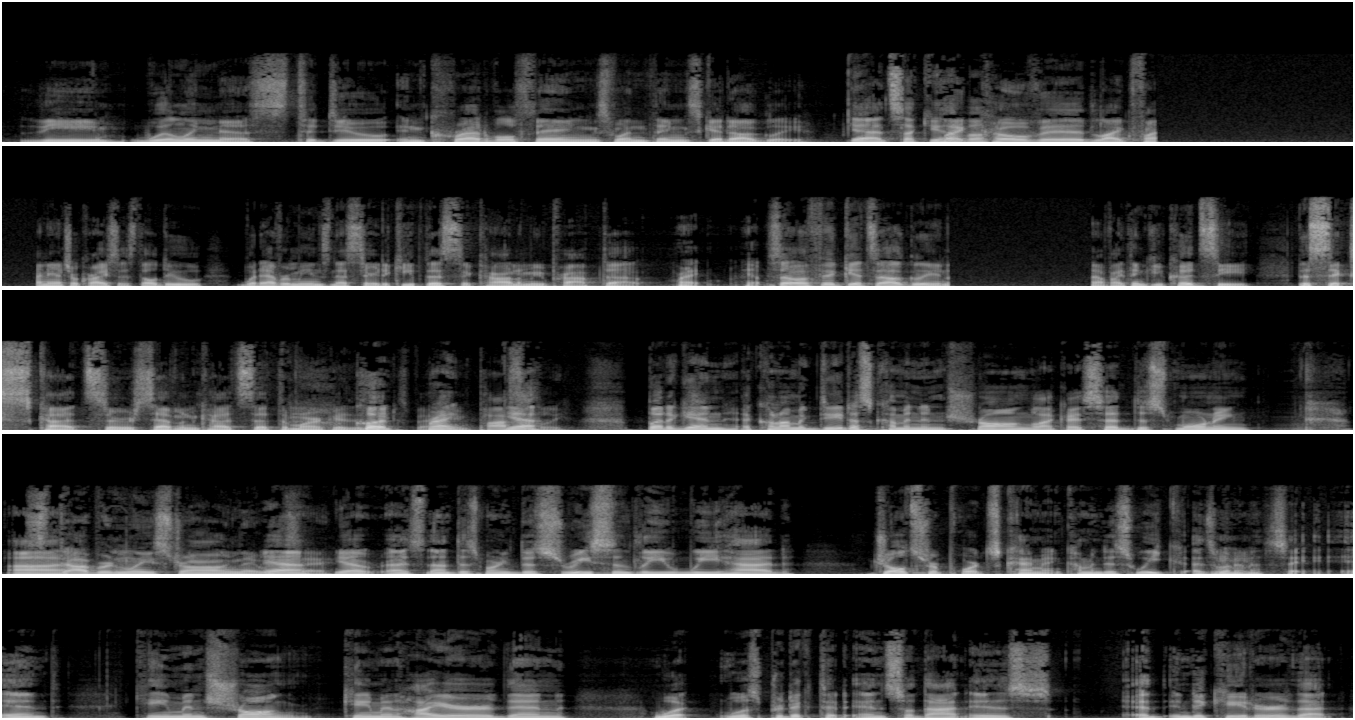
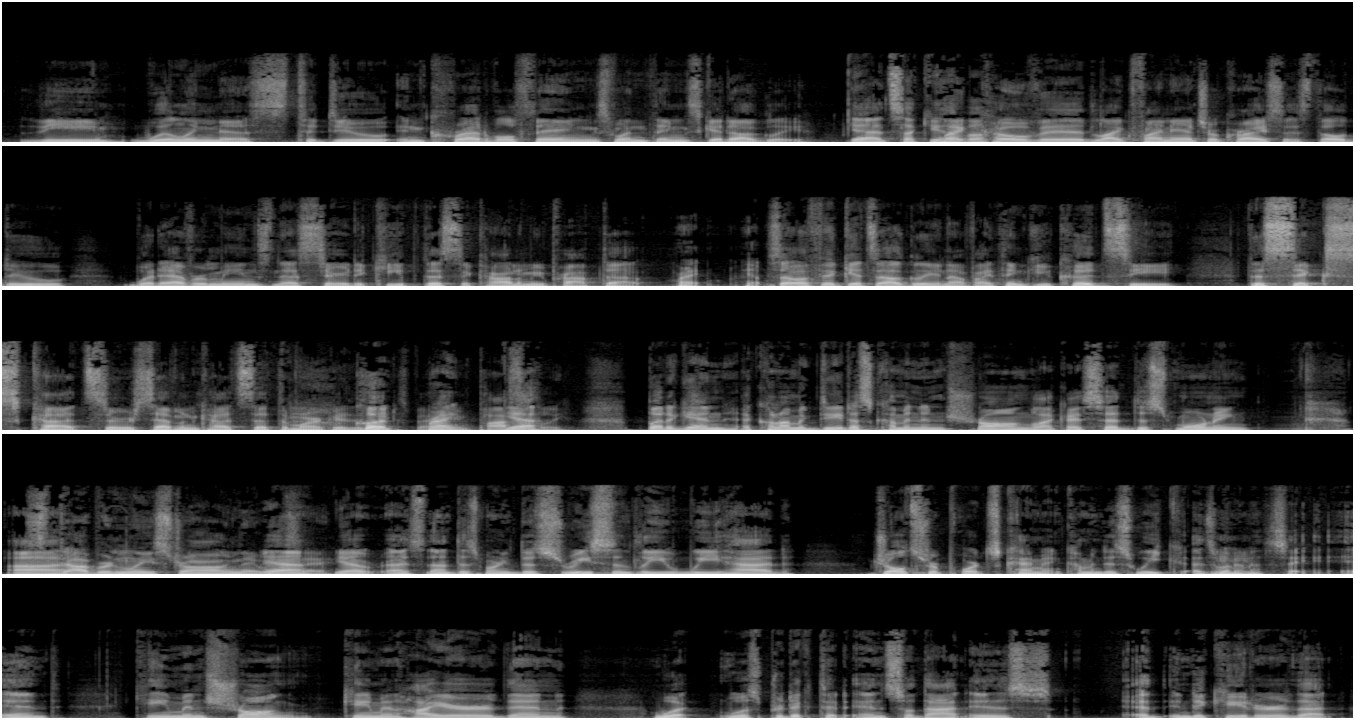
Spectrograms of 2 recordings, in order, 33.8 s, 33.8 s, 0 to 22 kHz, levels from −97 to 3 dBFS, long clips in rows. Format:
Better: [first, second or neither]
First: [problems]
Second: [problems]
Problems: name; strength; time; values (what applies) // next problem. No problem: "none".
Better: second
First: audio freezing; at 6 s for 1 s and at 11 s for 0.5 s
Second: none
